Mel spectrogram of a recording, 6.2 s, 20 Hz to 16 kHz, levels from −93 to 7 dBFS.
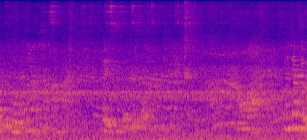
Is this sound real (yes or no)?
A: yes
